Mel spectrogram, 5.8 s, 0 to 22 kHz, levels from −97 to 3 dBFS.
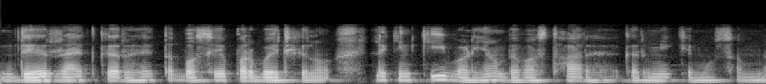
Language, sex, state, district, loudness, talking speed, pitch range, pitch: Maithili, male, Bihar, Madhepura, -21 LUFS, 185 wpm, 115-125 Hz, 120 Hz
